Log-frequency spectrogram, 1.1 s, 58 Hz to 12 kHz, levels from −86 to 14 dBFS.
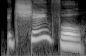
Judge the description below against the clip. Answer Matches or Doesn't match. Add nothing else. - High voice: Matches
